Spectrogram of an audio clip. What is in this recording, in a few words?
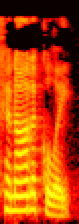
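"Canonically", English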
